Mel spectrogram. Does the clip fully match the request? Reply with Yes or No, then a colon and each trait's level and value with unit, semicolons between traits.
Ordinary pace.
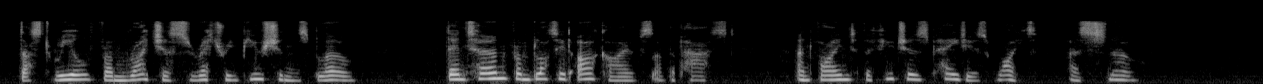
No: slow, 105 wpm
